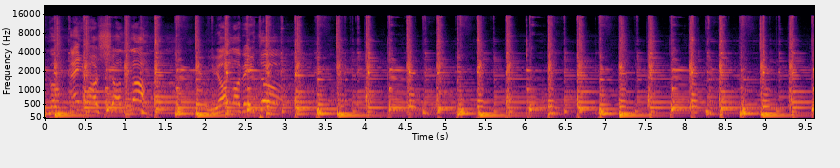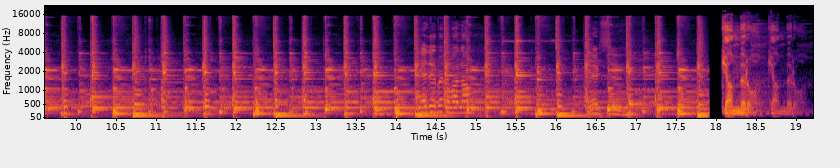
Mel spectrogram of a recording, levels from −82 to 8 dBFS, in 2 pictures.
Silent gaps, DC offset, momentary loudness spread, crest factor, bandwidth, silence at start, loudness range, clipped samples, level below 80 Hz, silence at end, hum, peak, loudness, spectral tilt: 17.91-18.06 s; under 0.1%; 5 LU; 16 dB; 16 kHz; 0 s; 2 LU; under 0.1%; -38 dBFS; 0.15 s; none; 0 dBFS; -16 LUFS; -4.5 dB/octave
